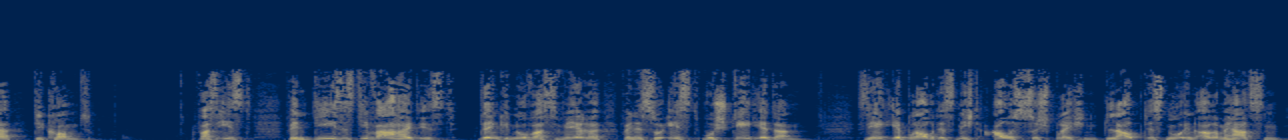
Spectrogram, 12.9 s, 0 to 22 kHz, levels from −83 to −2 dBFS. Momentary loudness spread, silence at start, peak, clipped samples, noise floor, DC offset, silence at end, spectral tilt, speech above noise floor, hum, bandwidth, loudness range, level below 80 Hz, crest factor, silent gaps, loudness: 9 LU; 0 s; -8 dBFS; under 0.1%; -77 dBFS; under 0.1%; 0.1 s; -3 dB/octave; 48 dB; none; 11.5 kHz; 3 LU; -78 dBFS; 22 dB; none; -28 LUFS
